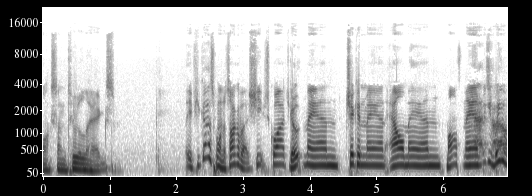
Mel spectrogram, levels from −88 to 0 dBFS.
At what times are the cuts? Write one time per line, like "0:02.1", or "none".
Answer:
0:02.1
0:03.7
